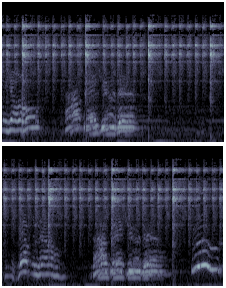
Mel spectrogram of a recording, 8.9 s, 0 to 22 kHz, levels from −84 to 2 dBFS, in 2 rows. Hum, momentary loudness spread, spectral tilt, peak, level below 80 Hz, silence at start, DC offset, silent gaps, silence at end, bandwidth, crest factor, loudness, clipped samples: none; 7 LU; 0.5 dB/octave; -4 dBFS; -76 dBFS; 0 s; under 0.1%; none; 0 s; 16 kHz; 26 dB; -27 LUFS; under 0.1%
